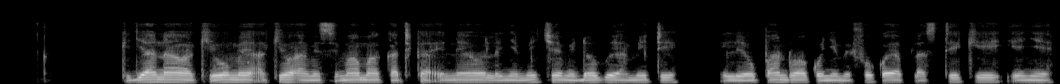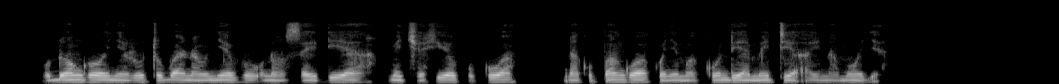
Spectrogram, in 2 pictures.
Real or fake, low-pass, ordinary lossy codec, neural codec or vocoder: real; 7.2 kHz; Opus, 64 kbps; none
